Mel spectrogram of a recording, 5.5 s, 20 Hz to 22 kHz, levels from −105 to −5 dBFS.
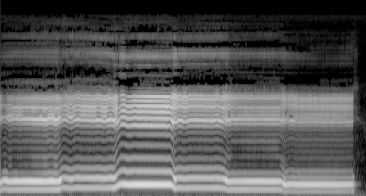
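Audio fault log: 4.46–4.49 s, damaged data in a compressed stream: a brief glitch cuts through the music for about 36 ms. Corrupted bytes made the decoder misread those frames and lose sync until it found the next valid frame header, producing garbled output.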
